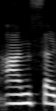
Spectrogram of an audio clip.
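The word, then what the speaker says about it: answer: आंसर W silent है।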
